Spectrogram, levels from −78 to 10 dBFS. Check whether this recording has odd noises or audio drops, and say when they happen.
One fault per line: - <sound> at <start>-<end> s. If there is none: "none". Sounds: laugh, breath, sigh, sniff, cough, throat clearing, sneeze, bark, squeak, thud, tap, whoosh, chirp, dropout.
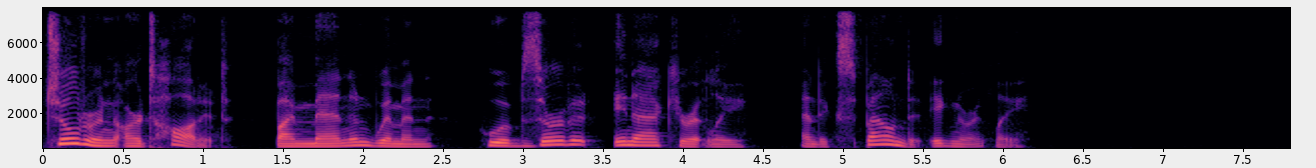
none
